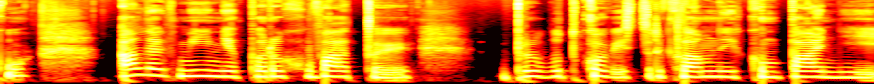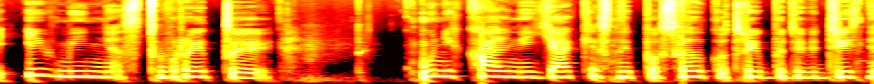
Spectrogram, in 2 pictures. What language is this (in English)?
Ukrainian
